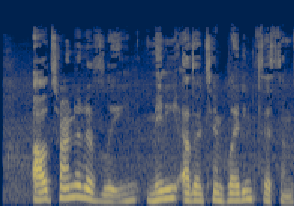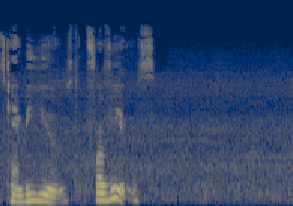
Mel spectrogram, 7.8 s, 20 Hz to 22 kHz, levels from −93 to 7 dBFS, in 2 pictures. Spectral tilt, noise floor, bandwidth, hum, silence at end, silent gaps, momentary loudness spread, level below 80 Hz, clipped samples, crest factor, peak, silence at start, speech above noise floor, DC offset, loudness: -6 dB/octave; -53 dBFS; 13 kHz; none; 1.9 s; none; 17 LU; -68 dBFS; under 0.1%; 22 dB; -2 dBFS; 0.4 s; 31 dB; under 0.1%; -22 LUFS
